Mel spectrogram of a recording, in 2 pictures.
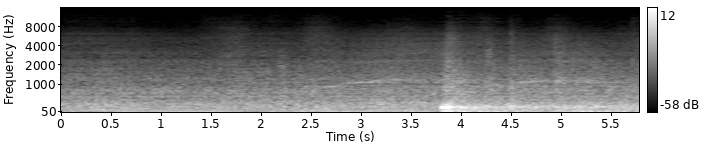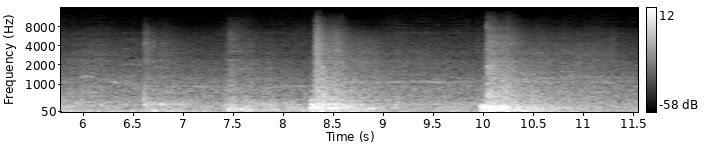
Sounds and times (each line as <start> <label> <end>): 0.0 loading trucks 11.5
3.8 workers are clearing away trash 11.5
